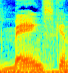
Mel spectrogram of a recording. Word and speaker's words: Måneskin: This is Maneskin, is how you say it.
